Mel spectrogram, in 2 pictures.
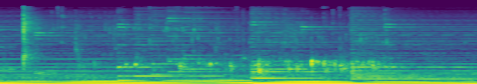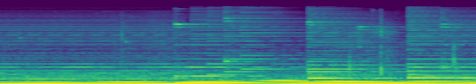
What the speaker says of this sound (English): let's dump the water out of here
